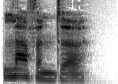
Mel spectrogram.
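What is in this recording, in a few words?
"lavender", British English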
